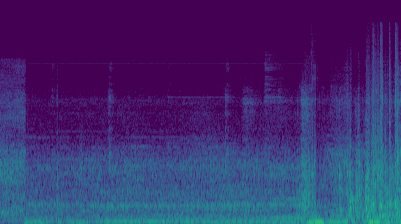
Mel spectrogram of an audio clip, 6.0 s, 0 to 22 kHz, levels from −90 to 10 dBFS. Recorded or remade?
recorded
